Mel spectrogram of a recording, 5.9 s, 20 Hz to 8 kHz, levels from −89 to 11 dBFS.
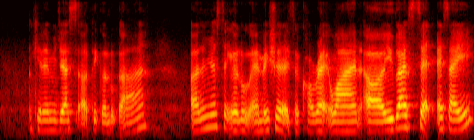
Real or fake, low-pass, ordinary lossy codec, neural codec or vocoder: fake; none; none; codec, 16 kHz, 2 kbps, FunCodec, trained on Chinese and English, 25 frames a second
